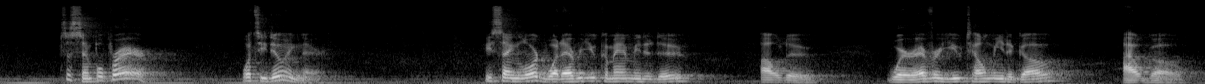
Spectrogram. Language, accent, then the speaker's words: English; United States; Because we're a free people. We're from America.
